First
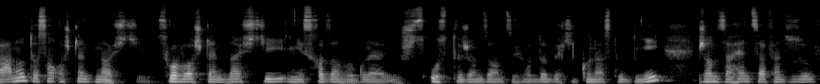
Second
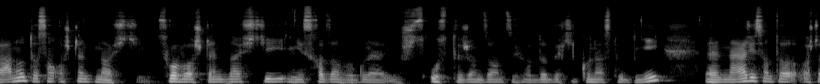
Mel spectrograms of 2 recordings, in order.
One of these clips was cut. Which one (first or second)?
first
